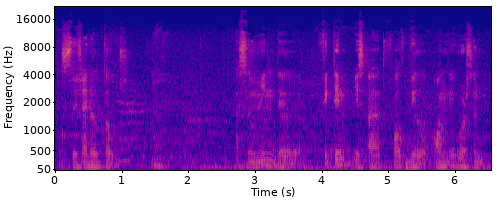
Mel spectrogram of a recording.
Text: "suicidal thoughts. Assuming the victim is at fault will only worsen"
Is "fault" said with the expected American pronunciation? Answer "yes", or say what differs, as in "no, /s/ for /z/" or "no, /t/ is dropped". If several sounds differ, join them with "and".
yes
